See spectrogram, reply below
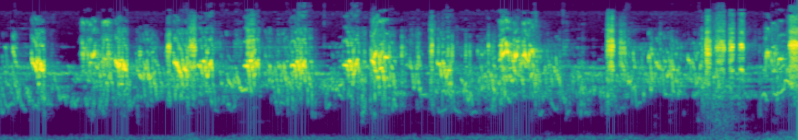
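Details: Budgerigar chirping in a happy mood: rhythmic squawky bursts about twice a second, buzzy and scratchy, with a harsher rasp near the end and a faint background hum.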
